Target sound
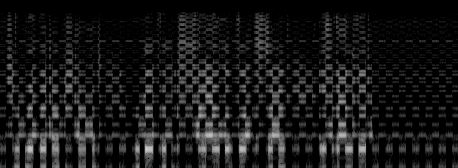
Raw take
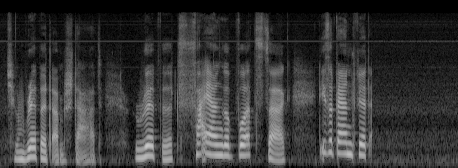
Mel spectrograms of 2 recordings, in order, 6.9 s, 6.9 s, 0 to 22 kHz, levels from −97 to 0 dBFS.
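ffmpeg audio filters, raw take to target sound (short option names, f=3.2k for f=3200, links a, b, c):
-af "afftfilt=real='hypot(re,im)*cos(PI*b)':imag='0':win_size=512:overlap=0.75,equalizer=f=400:t=o:w=0.33:g=9,equalizer=f=630:t=o:w=0.33:g=5,equalizer=f=2k:t=o:w=0.33:g=-7,equalizer=f=4k:t=o:w=0.33:g=5,afftfilt=real='re*gt(sin(2*PI*5*pts/sr)*(1-2*mod(floor(b*sr/1024/660),2)),0)':imag='im*gt(sin(2*PI*5*pts/sr)*(1-2*mod(floor(b*sr/1024/660),2)),0)':win_size=1024:overlap=0.75"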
